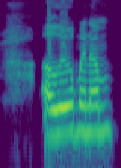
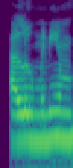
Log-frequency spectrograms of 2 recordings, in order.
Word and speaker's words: aluminium: It's they buy so much duct tape and so much aluminum foil. Aluminium foil. I'll let you decide which pronunciation you like better.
